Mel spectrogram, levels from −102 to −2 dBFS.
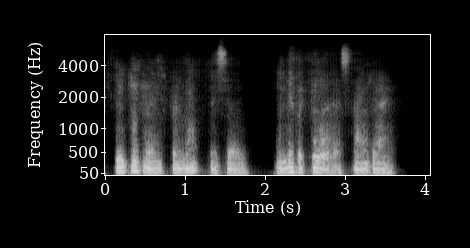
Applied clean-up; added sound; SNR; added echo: neural mask model Resemble Enhance denoiser.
